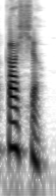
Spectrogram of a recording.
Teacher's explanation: passamos agora para caixa com uma fricativa palatal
